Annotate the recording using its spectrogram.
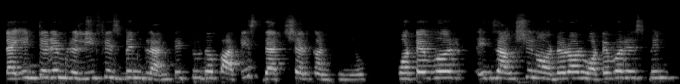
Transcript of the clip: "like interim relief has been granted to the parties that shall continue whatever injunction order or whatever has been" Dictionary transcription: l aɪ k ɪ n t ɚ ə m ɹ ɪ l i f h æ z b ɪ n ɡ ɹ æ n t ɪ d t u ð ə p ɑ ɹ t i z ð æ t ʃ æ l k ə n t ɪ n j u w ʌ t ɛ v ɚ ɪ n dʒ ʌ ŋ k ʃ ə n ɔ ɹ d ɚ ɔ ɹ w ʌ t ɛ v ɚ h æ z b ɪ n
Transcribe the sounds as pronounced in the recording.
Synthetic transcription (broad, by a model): l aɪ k ɪ n t ɚ ə m ɹ ɪ l i f h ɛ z b ɪ n ɡ ɹ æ n t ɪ d t u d ə p ɑ ɹ t i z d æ t ʃ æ l k ə n t ɪ n j u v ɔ t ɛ v ɚ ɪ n z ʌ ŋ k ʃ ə n ɔ ɹ d ɚ ɔ ɹ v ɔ t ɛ v ɚ h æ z b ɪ n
